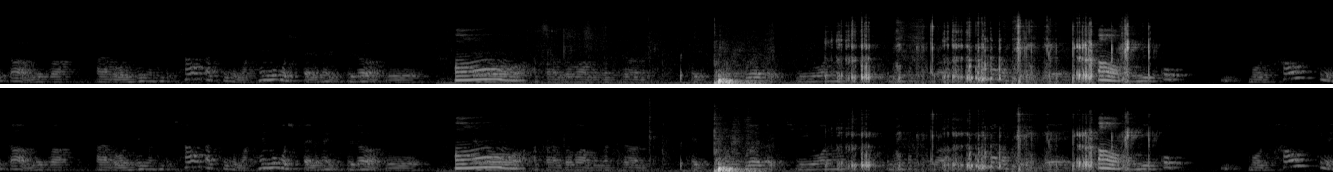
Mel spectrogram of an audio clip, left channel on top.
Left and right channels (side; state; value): both; normal; correlation 0.49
